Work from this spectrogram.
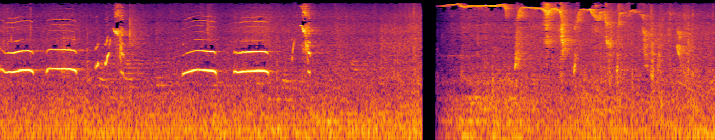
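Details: Young monkey SUCA cries loudly, hurt after SUSAN grabs him. Paired, sustained wavering wails come in short bursts over the first seconds, then give way to rustling and scraping noise after a brief gap.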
